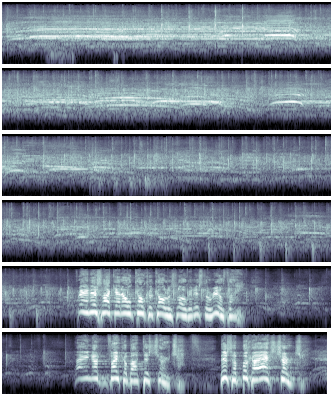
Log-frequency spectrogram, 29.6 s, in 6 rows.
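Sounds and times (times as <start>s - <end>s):
audience cheering and whooping: 0.0s - 13.4s, 15.6s - 20.4s
audience applause: 0.0s - 27.2s
speech: 21.0s - 23.4s, 26.0s - 29.3s.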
